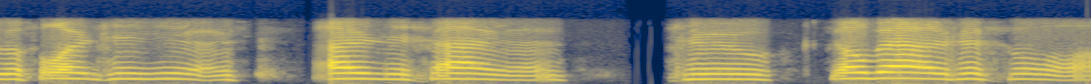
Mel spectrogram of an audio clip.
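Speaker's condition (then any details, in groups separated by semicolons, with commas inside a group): Speech impairment after birth surgery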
